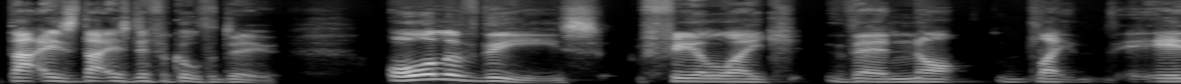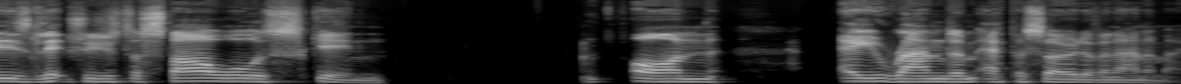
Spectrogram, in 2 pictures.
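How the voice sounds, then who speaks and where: A man's voice: mid-range voice, a little slow, a bit bright, no echo, clean studio sound. A man co-hosting a podcast, chatting casually through a film and TV review in an exasperated, sardonic way. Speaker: podcast co-host.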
